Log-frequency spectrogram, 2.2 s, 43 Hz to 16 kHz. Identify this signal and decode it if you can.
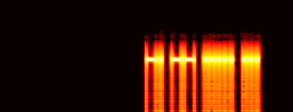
Morse code, heard as a keyed tone, about 50 wpm, 700 Hz. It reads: NM5S
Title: NA SOTA Activator Callsigns 50wpm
